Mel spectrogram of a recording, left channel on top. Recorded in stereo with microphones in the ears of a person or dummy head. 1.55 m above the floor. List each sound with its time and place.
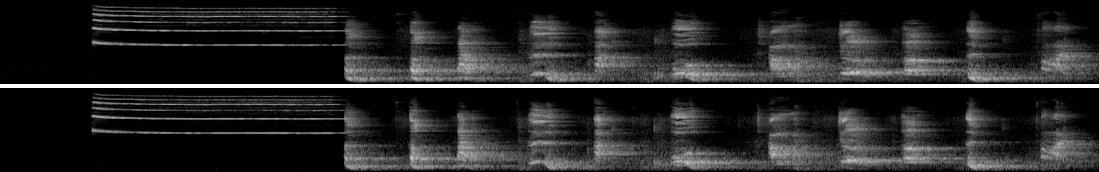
0.9 s a scream: 25° right (ahead or behind), 1.1 m; by 3.3 s 75° right (ahead or behind), 1.4 m
3.4 s a shout: 45° right (ahead or behind), 0.6 m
